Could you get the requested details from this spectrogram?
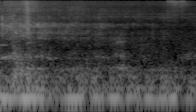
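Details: Fishing reel after replacing original noisy bearings above the pinion with new ones: soft low even whir while spinning, no grating or roughness, then a small click; smooth quiet rotation.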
